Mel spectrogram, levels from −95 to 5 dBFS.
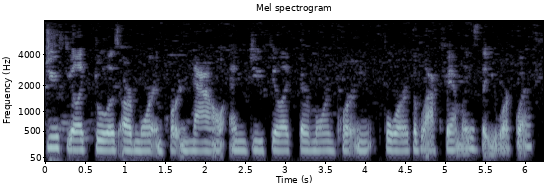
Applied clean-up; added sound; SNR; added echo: classical method Wiener filter.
